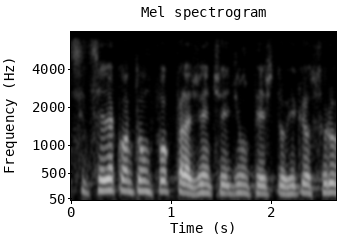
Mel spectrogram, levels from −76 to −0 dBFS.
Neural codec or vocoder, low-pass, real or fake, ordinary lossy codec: codec, 24 kHz, 6 kbps, HILCodec; 7.2 kHz; fake; Opus, 16 kbps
